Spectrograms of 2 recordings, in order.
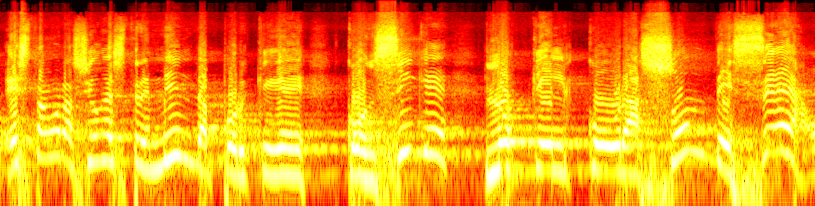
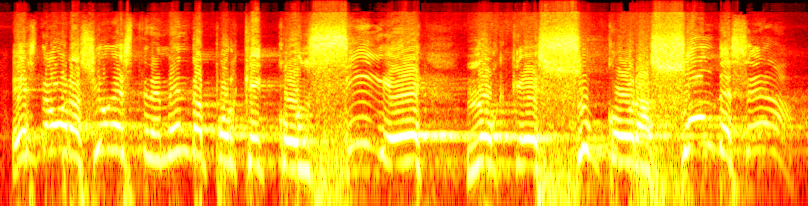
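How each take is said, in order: First: Said in the usual way. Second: Raised, high preacher's proclamation; emphatic repeat. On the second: Shown as a demonstration. Preacher repeats the promise to the congregation, emphatic and raised. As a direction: drive it home, pitched high and forceful.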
